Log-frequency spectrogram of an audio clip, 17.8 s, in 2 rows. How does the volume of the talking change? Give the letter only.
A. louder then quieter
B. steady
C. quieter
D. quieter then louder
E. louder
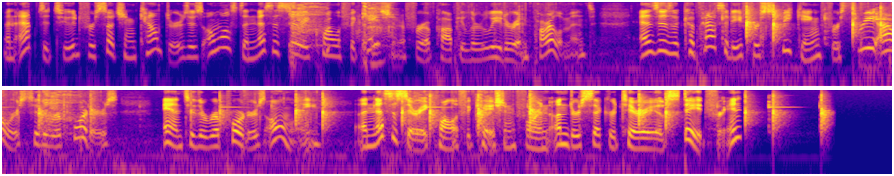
E.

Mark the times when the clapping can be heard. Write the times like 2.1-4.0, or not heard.
7.2-17.2.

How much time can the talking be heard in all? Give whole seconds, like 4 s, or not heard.
16 s.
